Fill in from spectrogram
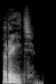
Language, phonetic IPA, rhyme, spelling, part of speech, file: Russian, [rɨtʲ], -ɨtʲ, рыть, verb, Ru-рыть.ogg
- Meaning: 1. to dig 2. to burrow, to mine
